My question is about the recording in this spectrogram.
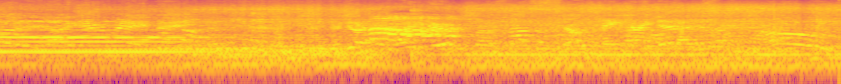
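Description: Live ambient electronic music: a held synthesizer chord that stops about a second and a half in, over a low rumbling drone. Gliding, warbling voice-like sounds drift over it, and a steady low tone comes in midway.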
